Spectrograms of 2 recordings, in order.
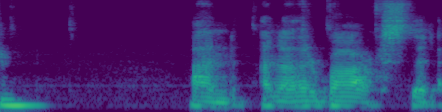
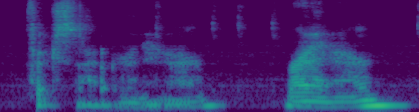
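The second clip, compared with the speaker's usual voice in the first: soft unvoiced whisper; hushed repeat; whispered command; 12 dB quieter than usual. Real, not acted. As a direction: breathe the words like a private cue. Whispering commands while fixing.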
